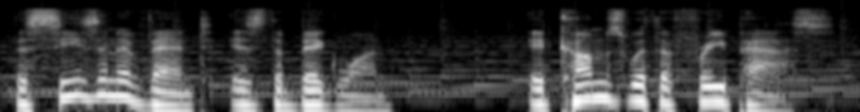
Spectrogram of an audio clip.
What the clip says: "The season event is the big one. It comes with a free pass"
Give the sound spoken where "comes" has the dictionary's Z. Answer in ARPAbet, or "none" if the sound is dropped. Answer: Z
